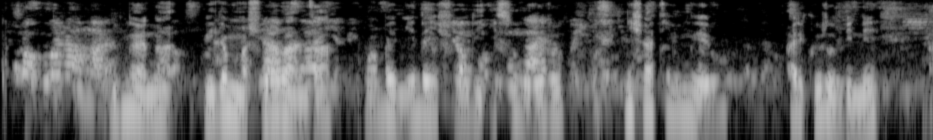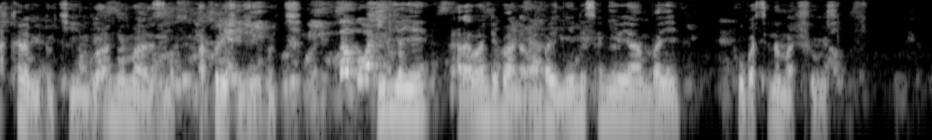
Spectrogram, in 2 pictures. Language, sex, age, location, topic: Kinyarwanda, female, 25-35, Kigali, health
